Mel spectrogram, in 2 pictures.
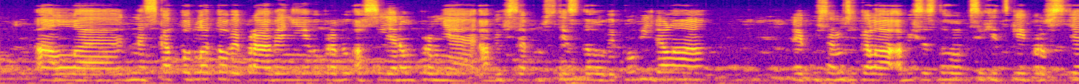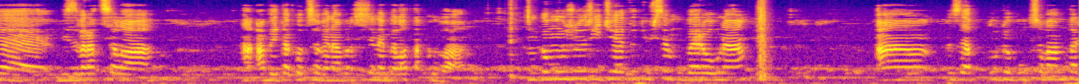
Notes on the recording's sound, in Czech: Dnešní díl je natáčený v autě na mobilní telefon - takže kvalita zvuku není zrovna OK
